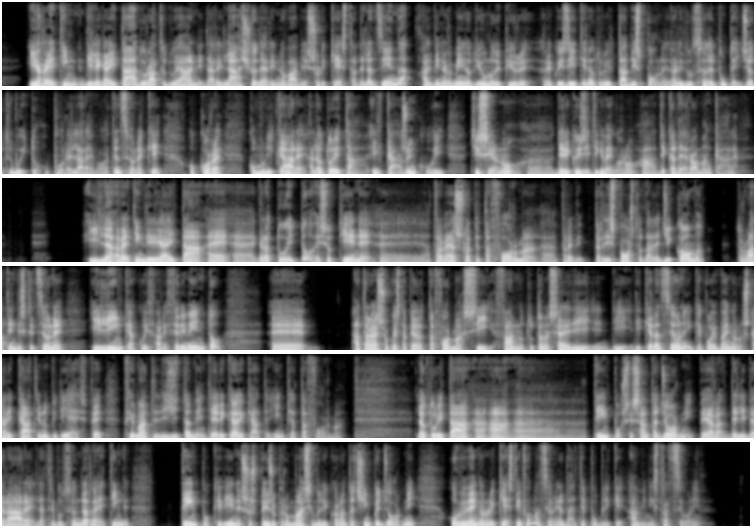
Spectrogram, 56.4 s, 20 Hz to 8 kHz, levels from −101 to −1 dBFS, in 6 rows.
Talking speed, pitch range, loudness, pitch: 145 wpm, 105-140 Hz, -19 LUFS, 115 Hz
